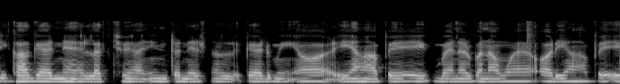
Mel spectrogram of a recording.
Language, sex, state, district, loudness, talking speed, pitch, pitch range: Hindi, male, Bihar, West Champaran, -22 LUFS, 185 wpm, 135 Hz, 135-140 Hz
